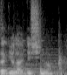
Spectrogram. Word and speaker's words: Adeola: call me right but I'm used to Adola my name is Adola um I hate introducing myself like because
